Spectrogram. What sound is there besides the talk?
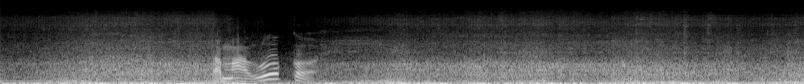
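traffic jam with cars and trucks, heard from motorcycle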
